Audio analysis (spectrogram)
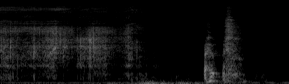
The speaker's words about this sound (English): Oh, you even got white pepper. I had, like, some shit ready that's just, like, black pepper. It would have been terrible. I swear it was in the grinder, bro. Oh, I'm grinding it.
